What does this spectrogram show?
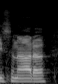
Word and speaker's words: Sanada: Hiroyuki Sanada.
